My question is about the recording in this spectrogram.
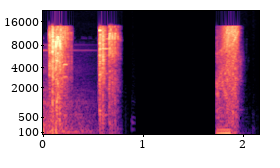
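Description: Three short, sharp clicks with silence between them: one right at the start, one about half a second in, and one near the end.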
